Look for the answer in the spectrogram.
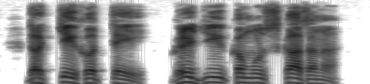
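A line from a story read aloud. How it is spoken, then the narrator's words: Muffled hiss. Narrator (Russian): Прикрыв рот да кашляв в кулак, неслышно прошипел бывший лихой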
